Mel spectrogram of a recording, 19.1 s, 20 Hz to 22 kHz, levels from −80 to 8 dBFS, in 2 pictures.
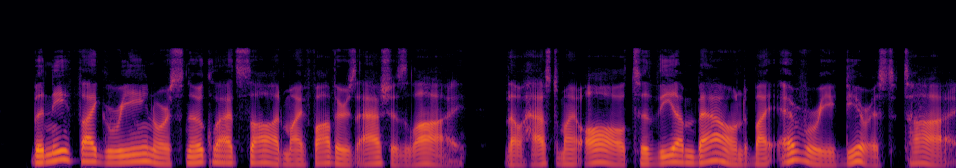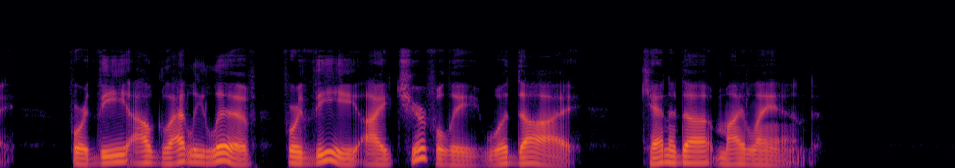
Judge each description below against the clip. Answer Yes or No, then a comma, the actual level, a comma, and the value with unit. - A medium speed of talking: No, slow, 115 wpm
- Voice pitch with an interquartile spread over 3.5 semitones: Yes, average, 4.2 semitones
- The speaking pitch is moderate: No, low, 105 Hz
